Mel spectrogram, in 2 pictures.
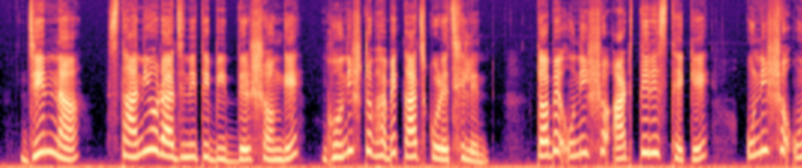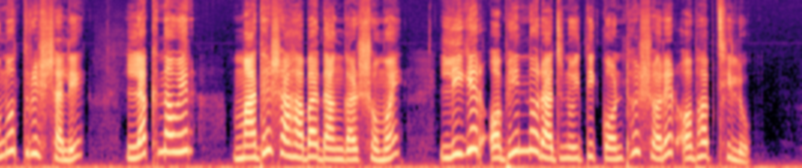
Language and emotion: Bengali, neutral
